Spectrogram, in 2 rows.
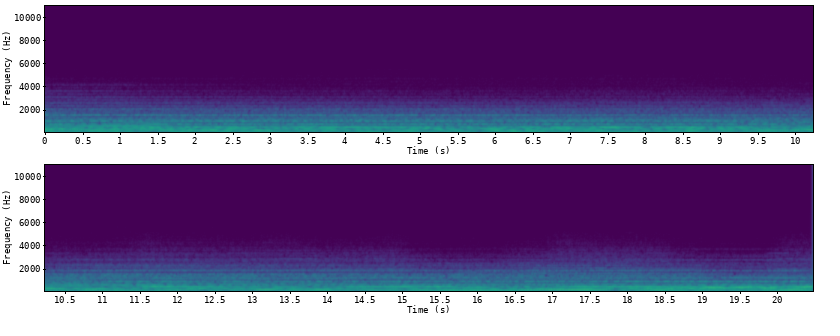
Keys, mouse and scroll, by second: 2.9-5.3 middle drag, 5.5-6.0 scroll up 1, 6.6 1, 8.6-9.5 drag, 16.7 n, 18.1 click, 18.9 click, 19.9 click, 20.0 typing.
